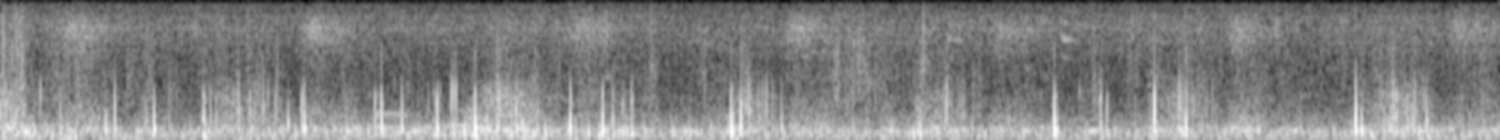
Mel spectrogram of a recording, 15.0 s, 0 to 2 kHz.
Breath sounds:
0.00-0.39 s: inhalation
0.00-0.39 s: crackles
0.39-1.76 s: exhalation
1.92-3.01 s: inhalation
1.92-3.01 s: crackles
3.02-4.45 s: exhalation
4.53-5.45 s: inhalation
4.53-5.45 s: crackles
5.49-7.16 s: exhalation
7.23-7.88 s: inhalation
7.23-7.88 s: crackles
7.92-9.09 s: exhalation
9.15-9.84 s: inhalation
9.15-9.84 s: crackles
9.94-11.39 s: exhalation
11.52-12.24 s: inhalation
11.52-12.24 s: crackles
12.28-13.50 s: exhalation
13.58-14.40 s: inhalation
13.58-14.40 s: crackles
14.48-15.00 s: exhalation

